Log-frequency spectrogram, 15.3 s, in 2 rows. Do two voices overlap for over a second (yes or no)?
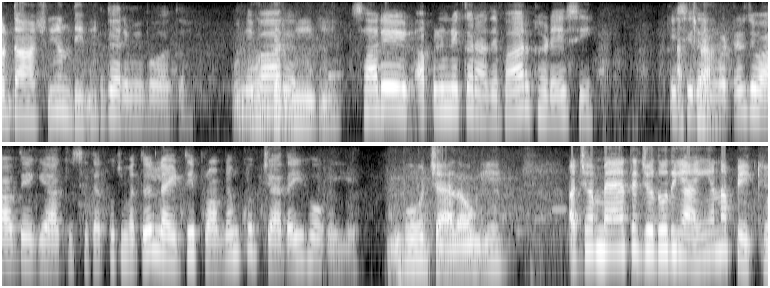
no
